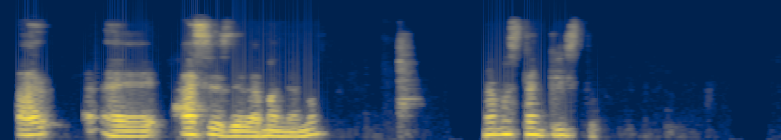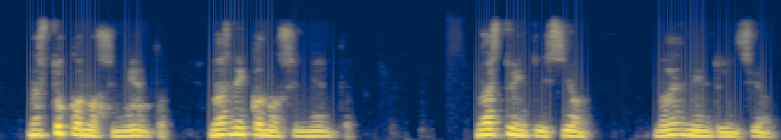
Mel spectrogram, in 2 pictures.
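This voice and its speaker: A man's voice: on the high side, warm tone, breathy edge, low-quality recording. Earnest man teaching a devotional. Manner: earnest, repeats phrases for emphasis. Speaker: preacher.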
